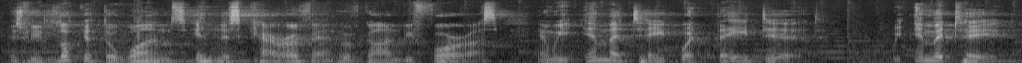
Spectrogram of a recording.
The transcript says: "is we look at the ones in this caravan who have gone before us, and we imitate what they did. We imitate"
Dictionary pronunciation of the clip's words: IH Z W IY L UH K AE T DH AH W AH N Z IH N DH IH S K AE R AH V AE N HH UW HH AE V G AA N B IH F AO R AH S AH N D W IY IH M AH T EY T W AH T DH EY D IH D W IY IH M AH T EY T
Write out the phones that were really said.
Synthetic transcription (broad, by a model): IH Z W IY L UH K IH T DH AH W AH N Z IH N DH IH S K AE R AH V AE N HH UW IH V G AA N B IH F AO R AH S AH N W IY IH M AH T EY T W AH T DH EY D IH D W IY IH M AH T EY T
